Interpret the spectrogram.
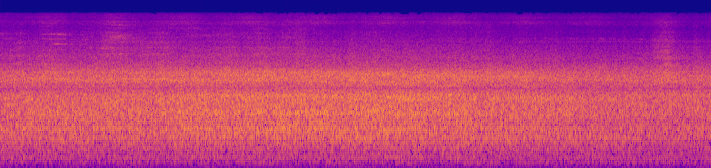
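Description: Freight train of covered goods wagons rolling past at speed: a steady rush and rumble of steel wheels on the rails, a little louder in the middle.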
